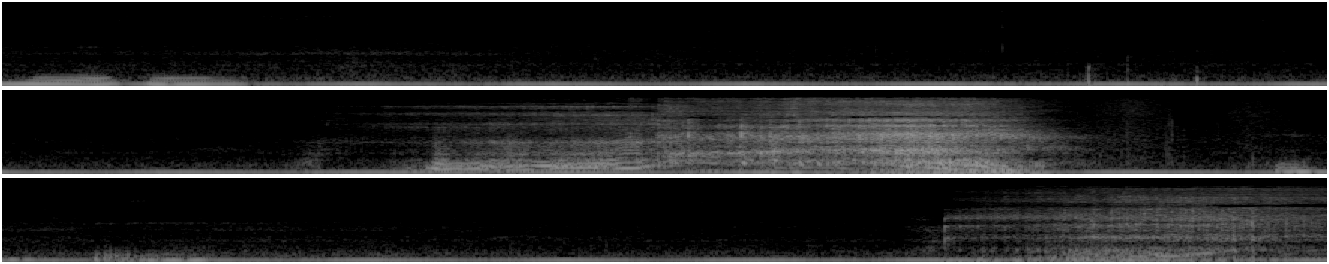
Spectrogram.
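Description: Steady low hum with two loud rattling snoring bursts, one long and harsh, over a constant background drone.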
